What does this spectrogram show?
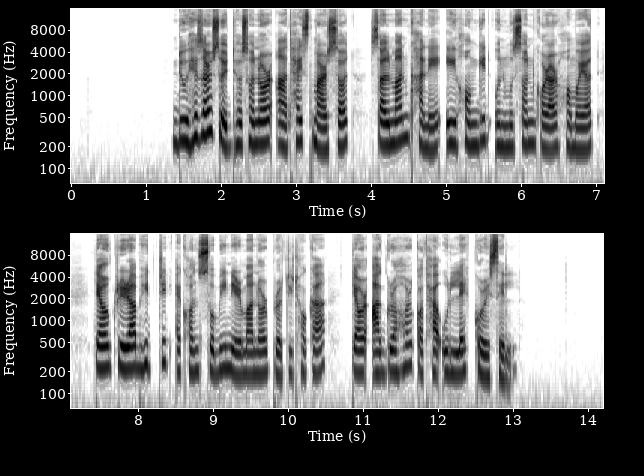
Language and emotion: Assamese, neutral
